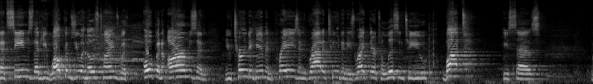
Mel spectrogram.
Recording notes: This is the sermon preached at Trinity Lutheran Church in Vallonia, Indiana.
